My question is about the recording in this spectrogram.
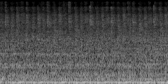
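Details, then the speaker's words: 1940 Ford COE custom rollback at idle after refilling coolant and fitting a replacement belt: AC compressor engaged and pulling smoothly, steady even low idle, no squeal or knock; air working, compressor running normally. "got it here got it on as you can see the compress Lu is on it's actually cool you can hear it"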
